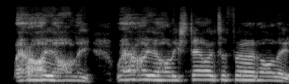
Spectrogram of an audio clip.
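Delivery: put-on, very high, excited cheering shout. Recalling watching a race on the big screen with a friend: retelling shouting at a horse. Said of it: "we're just shouting".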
